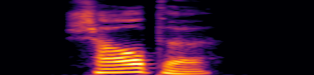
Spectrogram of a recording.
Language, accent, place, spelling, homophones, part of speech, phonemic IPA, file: German, Germany, Berlin, Scharte, scharrte, noun, /ˈʃaʁtə/, De-Scharte.ogg
- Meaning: 1. notch, cut, cleft 2. embrasure 3. a cut, defect in a blade 4. saw-wort (Serratula gen. et spp.)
